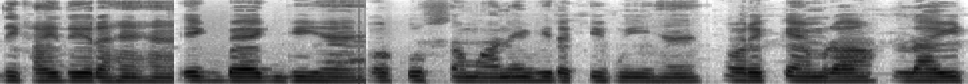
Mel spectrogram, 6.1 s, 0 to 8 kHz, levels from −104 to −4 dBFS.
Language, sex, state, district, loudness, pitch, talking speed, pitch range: Hindi, male, Chhattisgarh, Raipur, -16 LUFS, 135 Hz, 200 wpm, 135-140 Hz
